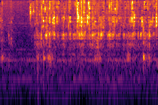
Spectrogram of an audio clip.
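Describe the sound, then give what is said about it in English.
Rinse water (ice water) pours and trickles steadily after a brief quiet start as it is drained off churned butter, a continuous splashing drain with small drips and gurgles as liquid runs off. “Then drain out the rinse water.”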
